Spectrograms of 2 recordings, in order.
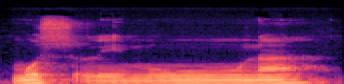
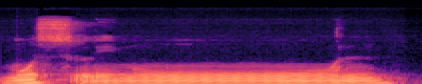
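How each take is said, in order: First: The word ends with a final vowel sound. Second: The word ends on the consonant n. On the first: The speaker calls it wrong. "tidak lagi muslimuna" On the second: The speaker calls it right. "tetapi muslimun. Nunnya dianggap sukun"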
